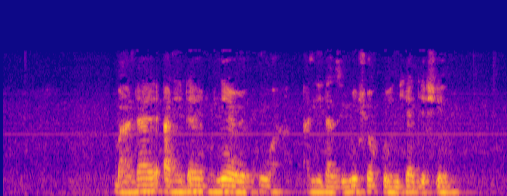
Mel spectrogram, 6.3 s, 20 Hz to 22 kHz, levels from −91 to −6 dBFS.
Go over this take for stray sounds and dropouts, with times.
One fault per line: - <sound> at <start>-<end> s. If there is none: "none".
none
